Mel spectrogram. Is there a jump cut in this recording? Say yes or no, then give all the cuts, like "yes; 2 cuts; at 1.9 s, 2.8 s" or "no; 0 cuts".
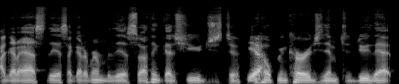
no; 0 cuts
